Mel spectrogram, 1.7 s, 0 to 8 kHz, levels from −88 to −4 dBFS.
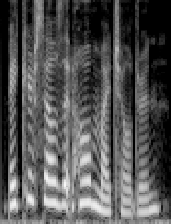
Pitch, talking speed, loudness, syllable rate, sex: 235 Hz, 210 wpm, -16 LUFS, 6.1 syllables/s, female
